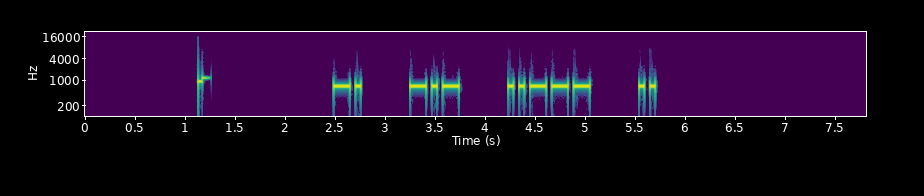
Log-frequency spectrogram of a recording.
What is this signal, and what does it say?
Morse code, heard as a keyed tone, about 22 wpm, spaced as for 13 wpm, 700 Hz. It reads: NK2I
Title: USA Call Signs - 4 Characters - 3x Character Spacing - 22wpm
